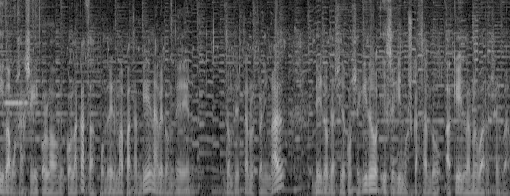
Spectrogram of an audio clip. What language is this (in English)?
Spanish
